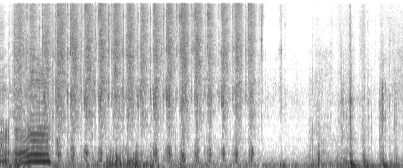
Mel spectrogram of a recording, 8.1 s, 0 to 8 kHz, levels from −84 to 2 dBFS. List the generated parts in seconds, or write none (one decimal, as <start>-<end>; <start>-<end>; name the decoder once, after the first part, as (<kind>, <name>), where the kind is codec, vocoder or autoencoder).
0.6-1.2 (codec, SNAC); 4.7-8.1

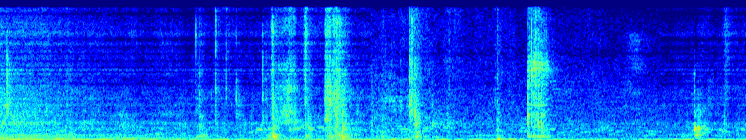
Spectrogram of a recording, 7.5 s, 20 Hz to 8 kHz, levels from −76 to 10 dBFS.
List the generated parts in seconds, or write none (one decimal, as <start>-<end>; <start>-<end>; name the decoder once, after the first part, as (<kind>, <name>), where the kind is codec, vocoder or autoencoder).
0.0-3.7 (codec, HILCodec); 6.6-7.5

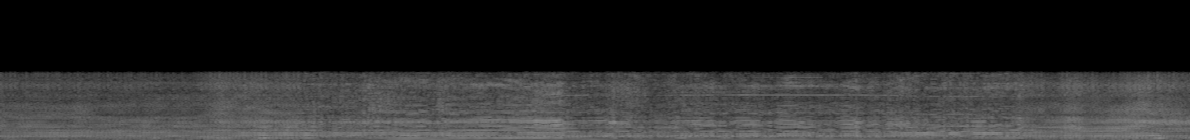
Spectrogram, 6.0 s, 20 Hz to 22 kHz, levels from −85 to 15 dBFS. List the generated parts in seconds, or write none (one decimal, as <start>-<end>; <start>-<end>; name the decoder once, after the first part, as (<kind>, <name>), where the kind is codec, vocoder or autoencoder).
0.0-1.5 (vocoder, WaveNeXt); 5.1-6.0

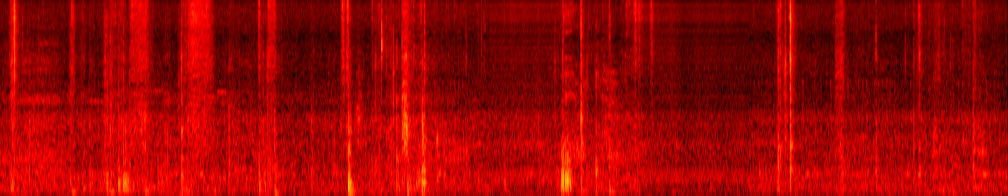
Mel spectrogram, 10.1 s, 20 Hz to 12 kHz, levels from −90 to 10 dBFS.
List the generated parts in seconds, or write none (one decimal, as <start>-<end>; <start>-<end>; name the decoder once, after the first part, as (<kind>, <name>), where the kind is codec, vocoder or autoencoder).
4.9-5.6 (autoencoder, DAC-VAE); 6.4-7.5

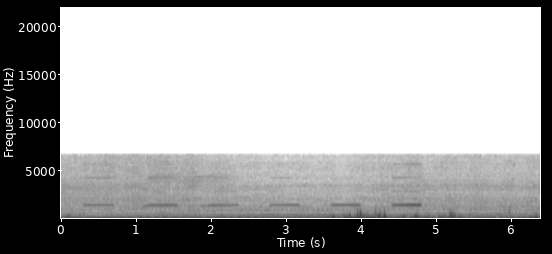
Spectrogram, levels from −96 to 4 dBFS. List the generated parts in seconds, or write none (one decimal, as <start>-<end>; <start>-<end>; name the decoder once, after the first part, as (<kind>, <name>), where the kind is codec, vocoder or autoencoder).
none

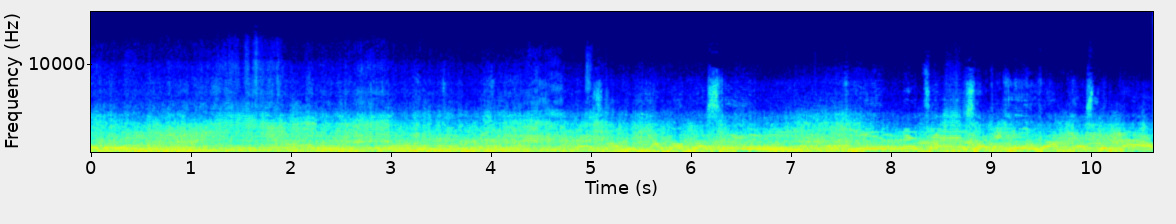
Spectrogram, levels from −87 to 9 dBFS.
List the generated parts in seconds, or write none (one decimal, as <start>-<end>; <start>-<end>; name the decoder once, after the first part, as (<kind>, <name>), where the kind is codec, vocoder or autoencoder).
9.3-10.0 (vocoder, BigVGAN v2)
